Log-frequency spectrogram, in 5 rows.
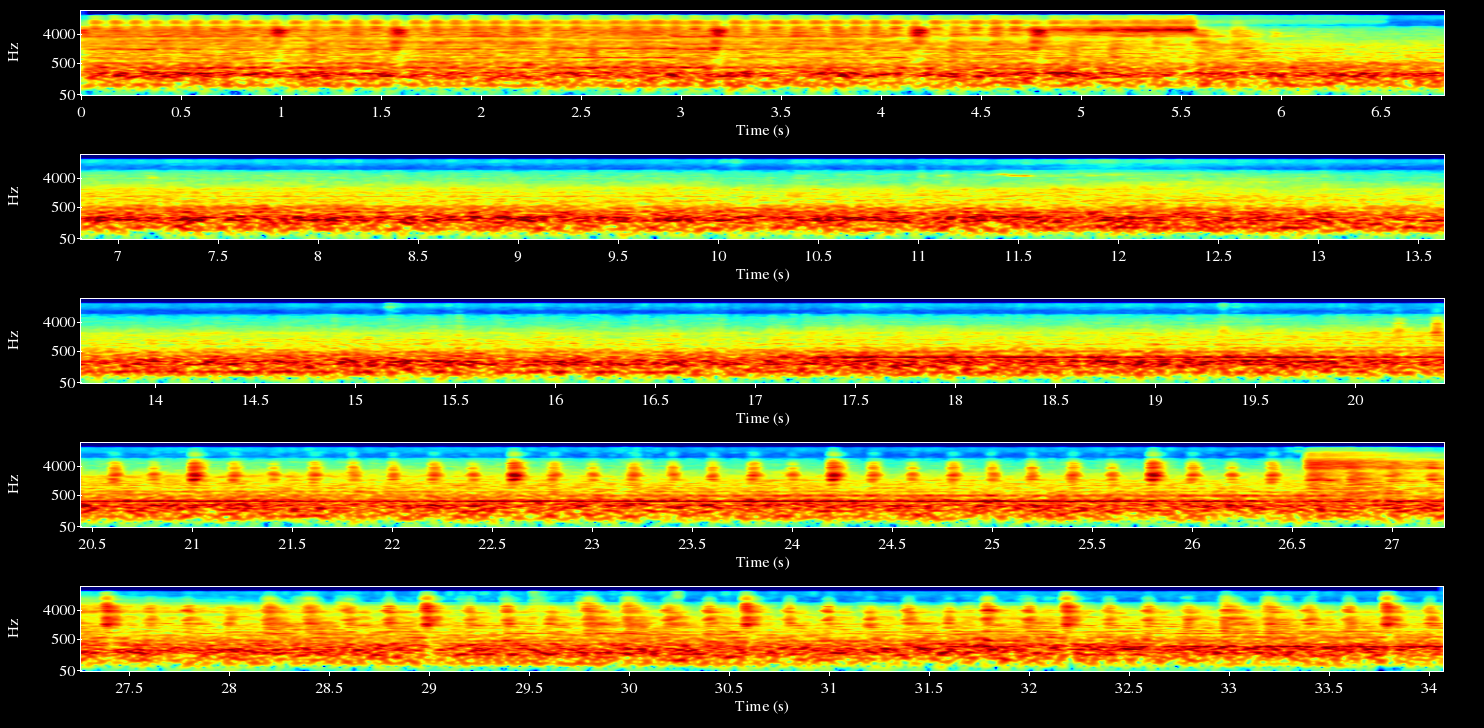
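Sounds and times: fast even ticking: 0.0s - 6.3s, 18.4s - 34.0s
engine and tyre noise: 0.0s - 34.0s.

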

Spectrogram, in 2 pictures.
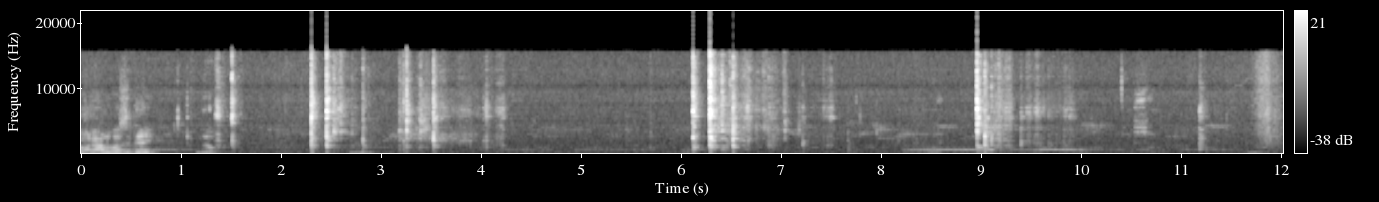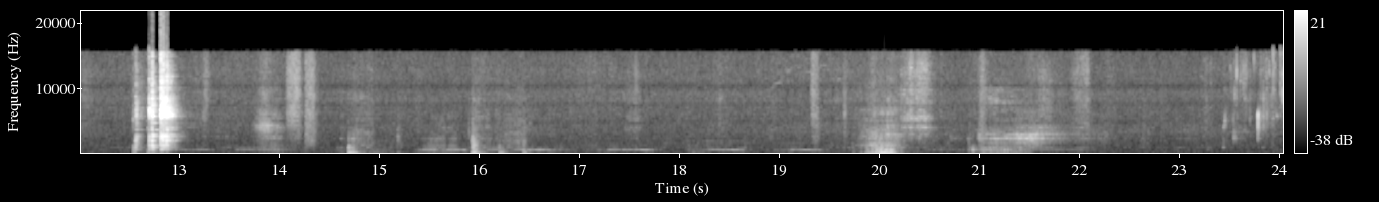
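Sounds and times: steel bowls and plates clinking: 2.3s - 4.3s, 6.1s - 7.6s, 8.9s - 10.0s, 12.6s - 13.1s
spoon scraping: 9.0s - 9.9s.

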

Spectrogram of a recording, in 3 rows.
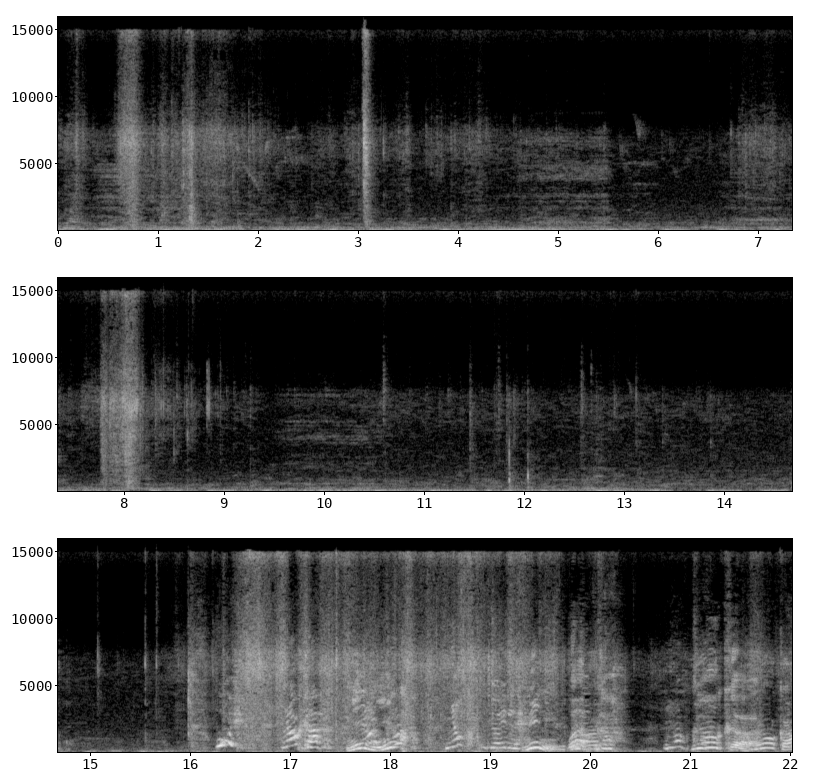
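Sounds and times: faint rustles: 0.0s - 5.7s, 6.6s - 13.4s, 15.7s - 19.8s.

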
